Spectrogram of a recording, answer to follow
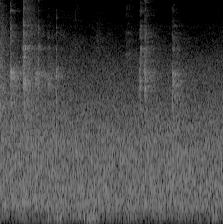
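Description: A few light clicks and clinks from hands taking hold of the metal collar of a permeameter mould, over a steady background hiss.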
